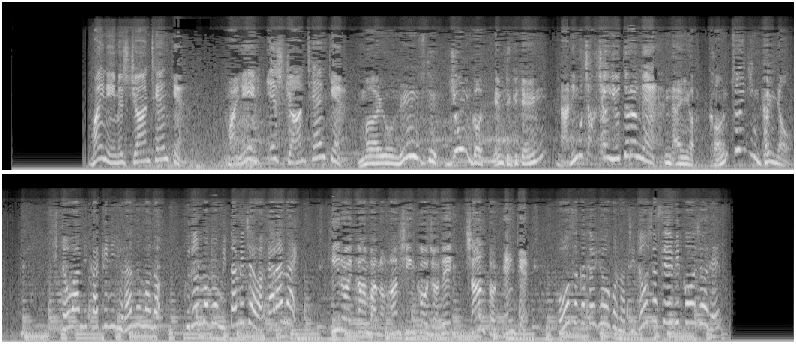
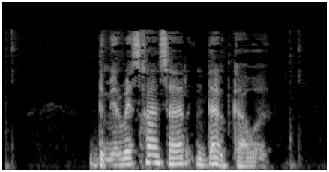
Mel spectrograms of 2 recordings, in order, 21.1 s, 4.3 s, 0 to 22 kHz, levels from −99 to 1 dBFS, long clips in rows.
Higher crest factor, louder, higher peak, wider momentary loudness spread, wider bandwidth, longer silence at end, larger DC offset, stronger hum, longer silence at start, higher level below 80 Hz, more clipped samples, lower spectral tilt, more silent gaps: about the same, 16 dB vs 20 dB; first, -17 LUFS vs -23 LUFS; first, -2 dBFS vs -6 dBFS; second, 7 LU vs 17 LU; first, 16 kHz vs 11.5 kHz; about the same, 0.85 s vs 0.85 s; first, 3% vs under 0.1%; neither; second, 0 s vs 1.15 s; first, -32 dBFS vs -56 dBFS; neither; about the same, -4.5 dB/octave vs -5.5 dB/octave; neither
